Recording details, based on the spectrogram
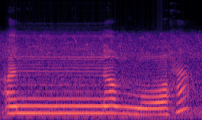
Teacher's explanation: اللہ کے نام سے پہلے زبر آ گیا ہے تو اللہ کا نام موٹا پڑھیں گے، اور نون کے پر شد آ جاتی ہے تو پھر وہاں پہ غنہ کیا جاتا ہے۔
